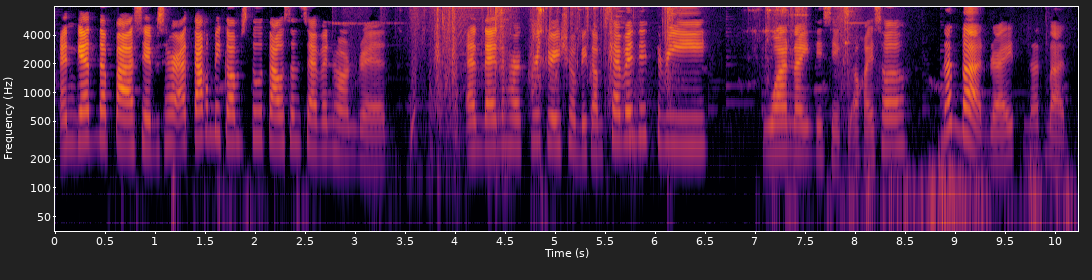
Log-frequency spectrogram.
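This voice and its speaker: A woman's voice: sits high, expressive, moderate pace, sharp tone, faint music behind. A woman with a Filipino accent hosting a game livestream, chatting casually and thinking aloud as she switches between two languages.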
